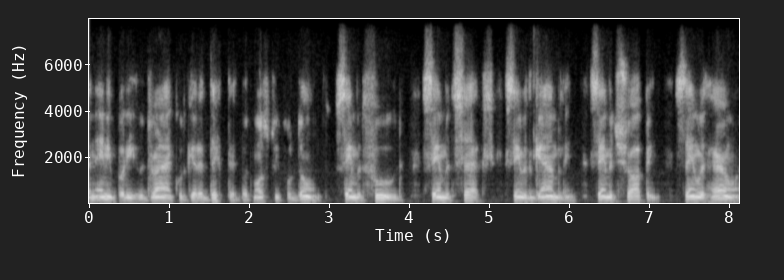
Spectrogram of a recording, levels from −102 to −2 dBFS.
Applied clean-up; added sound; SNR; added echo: none; none; none; none.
